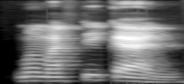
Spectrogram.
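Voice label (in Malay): "memastikan", Malay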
